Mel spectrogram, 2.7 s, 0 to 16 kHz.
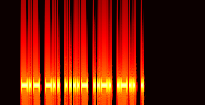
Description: Morse code, heard as a keyed tone, about 46 wpm, 700 Hz. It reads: KD4FLE
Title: USA Call Signs - 6 Characters - 4x Character Spacing - 45wpm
